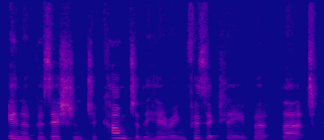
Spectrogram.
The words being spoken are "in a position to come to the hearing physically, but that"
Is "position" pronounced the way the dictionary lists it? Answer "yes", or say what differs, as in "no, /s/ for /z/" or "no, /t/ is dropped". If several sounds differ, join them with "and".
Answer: yes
